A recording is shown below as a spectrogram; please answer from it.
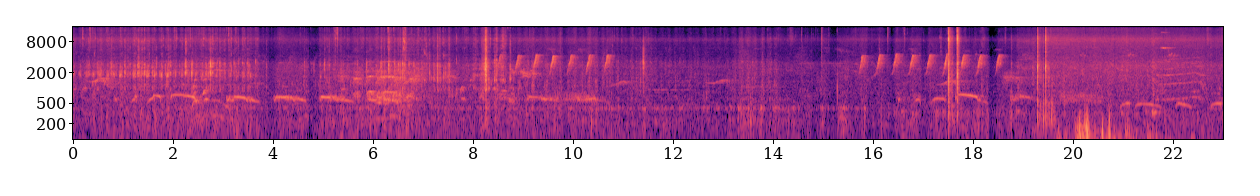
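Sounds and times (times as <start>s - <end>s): lower coo-like notes: 0.0s - 14.5s, 16.5s - 23.0s
bird calling falling notes: 15.8s - 19.8s
sharp clicks: 17.4s - 17.9s.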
